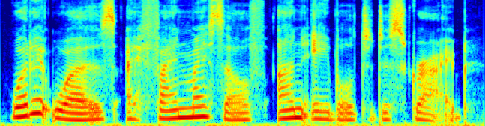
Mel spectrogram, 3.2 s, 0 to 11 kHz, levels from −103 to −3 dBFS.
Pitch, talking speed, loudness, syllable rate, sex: 210 Hz, 165 wpm, -17 LUFS, 4.9 syllables/s, female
